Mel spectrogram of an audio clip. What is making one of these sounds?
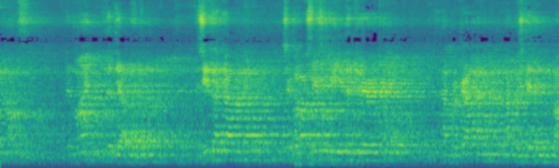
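A middle-aged man speaks steadily into a microphone in a large echoing hall.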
